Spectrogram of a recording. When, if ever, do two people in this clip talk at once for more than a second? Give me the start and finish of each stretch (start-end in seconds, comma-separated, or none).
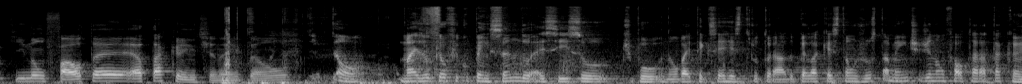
none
